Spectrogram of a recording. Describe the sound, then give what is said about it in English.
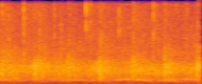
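Audience applause at a Christmas sermon forms a dense, steady wash of clapping at even loudness throughout, with a faint voice briefly audible beneath it. “Your applause have already showed me that the title has done its job.”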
